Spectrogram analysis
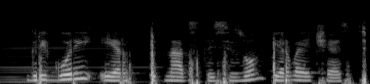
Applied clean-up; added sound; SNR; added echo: classical method Wiener filter.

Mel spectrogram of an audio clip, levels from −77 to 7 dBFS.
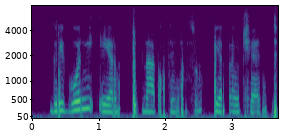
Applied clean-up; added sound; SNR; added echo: neural diffusion model UNIVERSE++.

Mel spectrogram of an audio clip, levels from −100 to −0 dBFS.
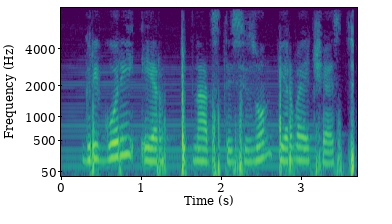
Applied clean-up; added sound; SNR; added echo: none; Bowed string instrument; 20 dB; none.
